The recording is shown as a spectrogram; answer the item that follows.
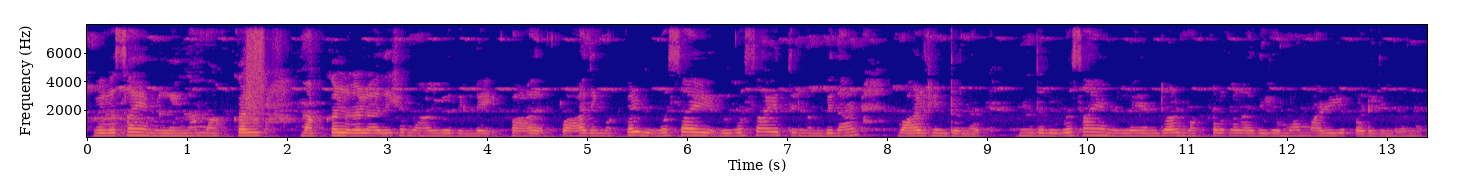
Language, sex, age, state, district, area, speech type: Tamil, female, 18-30, Tamil Nadu, Thanjavur, rural, spontaneous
